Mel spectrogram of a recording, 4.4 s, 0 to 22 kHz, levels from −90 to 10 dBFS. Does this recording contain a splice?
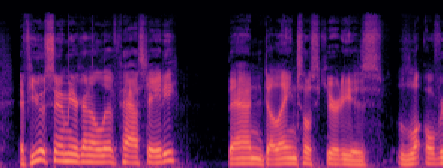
no; 0 cuts

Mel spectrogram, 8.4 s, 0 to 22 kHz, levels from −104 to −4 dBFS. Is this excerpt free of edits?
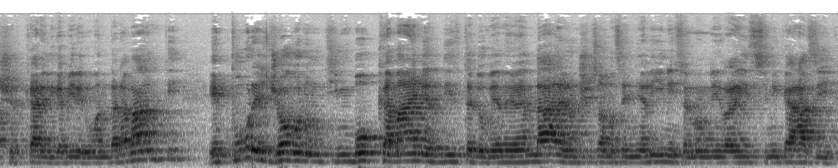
yes; 0 cuts

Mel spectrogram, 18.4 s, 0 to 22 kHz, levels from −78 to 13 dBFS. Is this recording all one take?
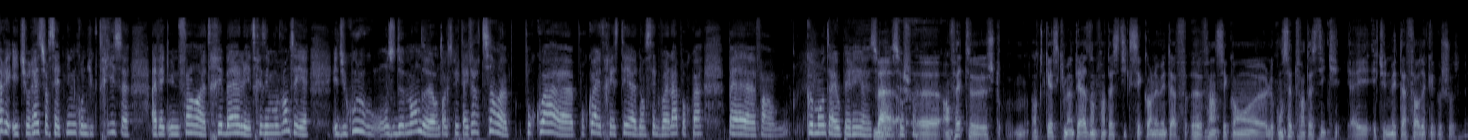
no; 1 cut; at 2.1 s

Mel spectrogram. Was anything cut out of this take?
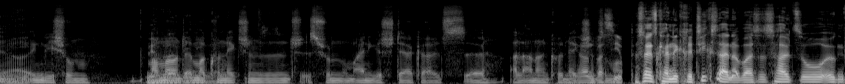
yes; 1 cut; at 6.2 s

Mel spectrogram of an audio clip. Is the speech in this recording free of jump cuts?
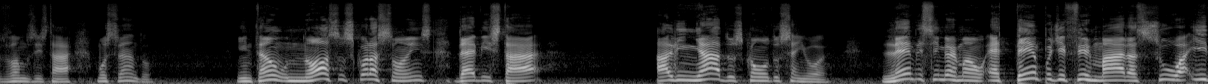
yes; 0 cuts

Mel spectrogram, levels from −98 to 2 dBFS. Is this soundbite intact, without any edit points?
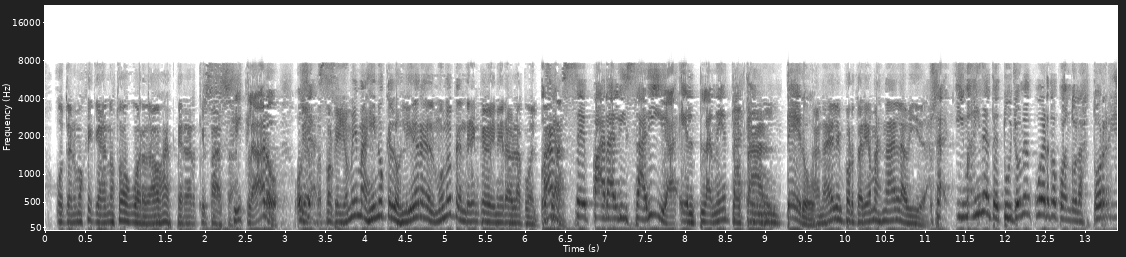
yes; 0 cuts

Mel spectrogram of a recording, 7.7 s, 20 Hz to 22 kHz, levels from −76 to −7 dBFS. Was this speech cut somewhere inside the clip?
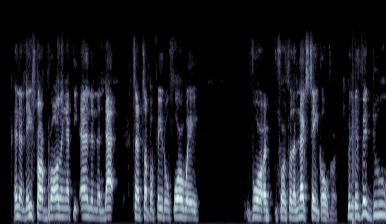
yes; 1 cut; at 6.9 s

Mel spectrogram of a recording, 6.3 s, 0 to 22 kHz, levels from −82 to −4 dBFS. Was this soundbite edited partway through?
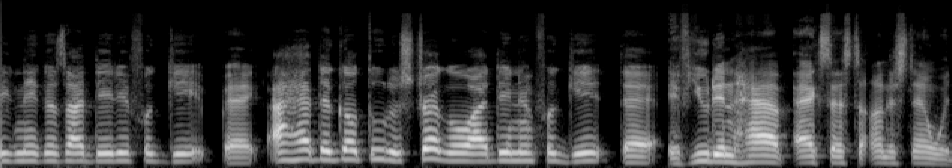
yes; 1 cut; at 4.4 s

